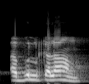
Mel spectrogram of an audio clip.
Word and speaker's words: ابو الکلام: ہے، سائلنٹ ہوتا ہے۔ جیسے یہاں پر ابو الکلام آزاد، ابو الکلام، تو یہاں پر وہ نہیں پڑھا جاتا، ابو الکلام، ٹھیک ہے۔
